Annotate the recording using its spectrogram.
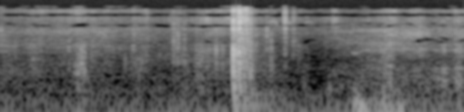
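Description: Footsteps on dry pine-needle ground, with one sharp knock about a second in and a duller thump near the end.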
